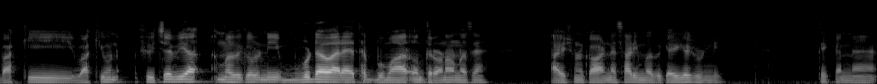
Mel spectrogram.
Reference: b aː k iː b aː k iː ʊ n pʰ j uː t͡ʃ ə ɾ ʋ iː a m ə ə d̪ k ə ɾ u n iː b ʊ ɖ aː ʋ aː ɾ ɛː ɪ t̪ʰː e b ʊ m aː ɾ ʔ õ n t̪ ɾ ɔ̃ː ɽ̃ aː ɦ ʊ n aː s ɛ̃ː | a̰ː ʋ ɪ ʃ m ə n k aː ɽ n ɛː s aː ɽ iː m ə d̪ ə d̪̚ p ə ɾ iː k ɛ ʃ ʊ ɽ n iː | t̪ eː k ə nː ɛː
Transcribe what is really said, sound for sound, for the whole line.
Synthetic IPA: b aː k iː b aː k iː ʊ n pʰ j uː t͡ʃ ə ɾ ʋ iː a m ə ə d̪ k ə ɾ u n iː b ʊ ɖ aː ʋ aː ɾ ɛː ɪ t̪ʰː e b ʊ m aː ɾ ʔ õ n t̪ ɾ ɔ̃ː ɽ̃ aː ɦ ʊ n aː s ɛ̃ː | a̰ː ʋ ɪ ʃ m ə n k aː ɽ n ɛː s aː ɽ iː m ə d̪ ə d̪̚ k ə ɾ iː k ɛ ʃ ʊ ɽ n iː | t̪ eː k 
